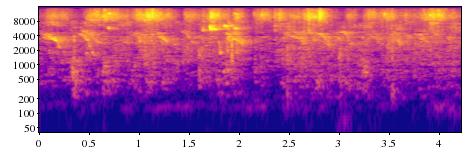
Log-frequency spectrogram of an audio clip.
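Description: Faint bird calls in the background: a few short chirps scattered through.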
